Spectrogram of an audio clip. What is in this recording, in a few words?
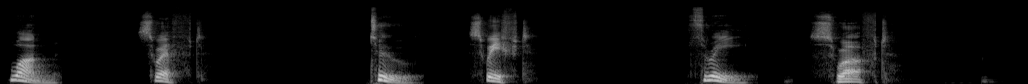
SSBE GA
